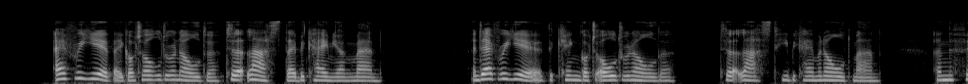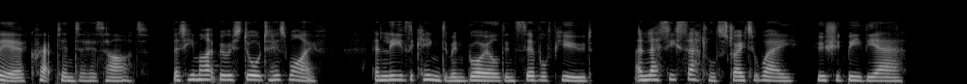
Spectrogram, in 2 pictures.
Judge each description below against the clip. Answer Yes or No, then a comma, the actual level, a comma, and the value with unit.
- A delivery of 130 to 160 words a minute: No, average, 195 wpm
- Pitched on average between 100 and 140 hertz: No, high, 190 Hz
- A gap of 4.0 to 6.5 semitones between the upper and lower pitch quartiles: No, average, 3.3 semitones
